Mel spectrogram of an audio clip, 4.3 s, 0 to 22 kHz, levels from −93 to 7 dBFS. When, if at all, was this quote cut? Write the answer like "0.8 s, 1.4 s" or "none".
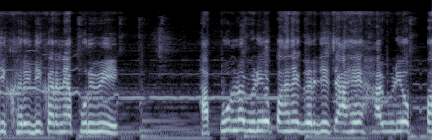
none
